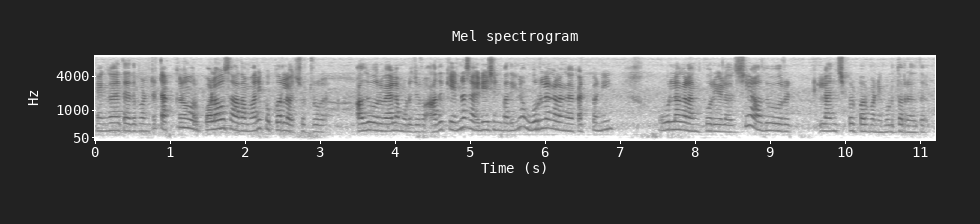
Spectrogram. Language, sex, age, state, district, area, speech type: Tamil, female, 30-45, Tamil Nadu, Thanjavur, urban, spontaneous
